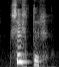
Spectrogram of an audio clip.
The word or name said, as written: Surtur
